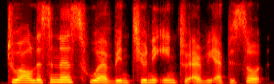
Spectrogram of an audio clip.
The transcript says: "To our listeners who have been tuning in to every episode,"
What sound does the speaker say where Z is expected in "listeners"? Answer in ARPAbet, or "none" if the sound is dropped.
S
